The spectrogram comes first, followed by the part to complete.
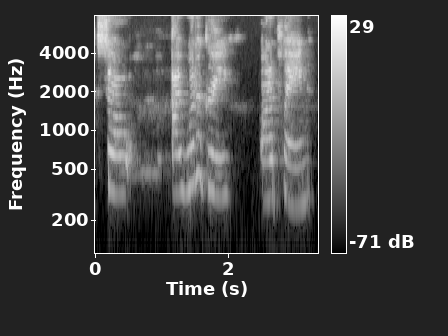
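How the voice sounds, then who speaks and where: A young woman calling into a livestream, arguing her point in a measured, calm way. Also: sits high, poor audio. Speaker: caller on a livestream. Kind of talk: debate with a livestream host.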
